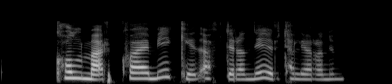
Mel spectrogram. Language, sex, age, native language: Icelandic, female, 12, Icelandic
